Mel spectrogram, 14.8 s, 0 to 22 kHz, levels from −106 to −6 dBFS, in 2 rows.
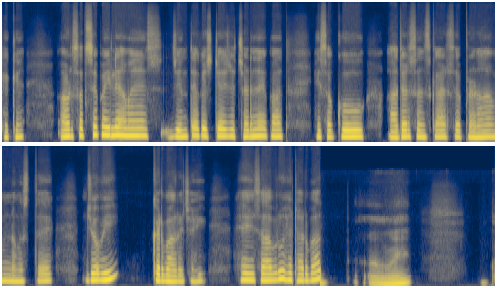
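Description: A section at the wrong speed runs from 12.18 s to the end of this speech clip at 14.79 s, where playback drops to about half speed, so the audio turns slow and deep, falling roughly ten semitones, likely from that stretch being played against the wrong clock.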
